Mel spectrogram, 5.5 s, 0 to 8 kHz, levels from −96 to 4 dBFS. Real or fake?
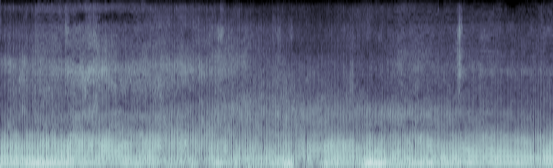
fake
